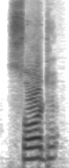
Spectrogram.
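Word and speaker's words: sword: सॉर्ड डब्ल्यू इसमें क्या है, खामोश है, तलवार को कहते हैं, ठीक है।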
